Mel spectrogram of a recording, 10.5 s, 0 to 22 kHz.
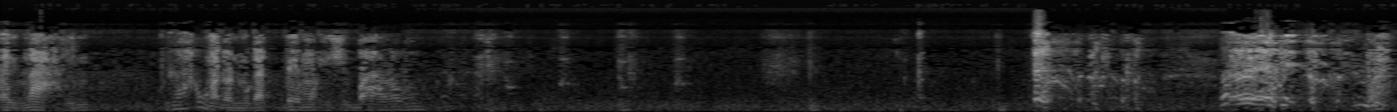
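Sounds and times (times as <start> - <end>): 
speech: 0.0 - 0.6, 1.3 - 3.8
person coughing: 7.7 - 10.4.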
